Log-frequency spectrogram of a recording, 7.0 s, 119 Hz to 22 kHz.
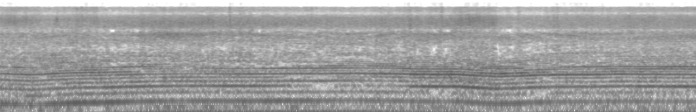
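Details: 39-year-old vintage Toro weed trimmer, Japanese-made small two-stroke, after freeing a stuck throttle cable, first run in years: steady high buzzing drone at even pitch, dipping briefly and recovering; normal running.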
